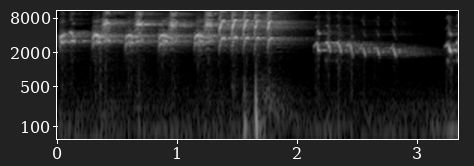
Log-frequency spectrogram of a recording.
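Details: Long-tailed shrike singing energetic harsh song, used as a lure to make other shrikes sing: rapid rough notes about three to four per second, then a falling series of bright chattering notes after a short pause.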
